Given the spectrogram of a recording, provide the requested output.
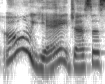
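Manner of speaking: high, loud little yay; excited cheer. Real, not acted. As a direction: cheer for a friend's good news. Cheers viewer news.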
